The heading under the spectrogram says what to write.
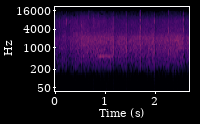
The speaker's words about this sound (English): Judging from the rousing applause at the end of her speech, the delegates appear to have given Margaret Chan an A for her work during the past 10 years.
